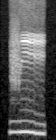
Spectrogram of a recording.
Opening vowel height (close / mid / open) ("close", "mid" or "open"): close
